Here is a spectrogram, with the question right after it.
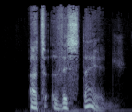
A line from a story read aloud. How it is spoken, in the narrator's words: Sajaki spoke so softly, she largely read his lips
